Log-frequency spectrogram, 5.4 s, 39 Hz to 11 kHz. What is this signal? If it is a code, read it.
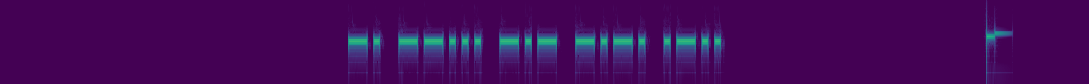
Morse code, heard as a keyed tone, about 38 wpm, 700 Hz. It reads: N7KCL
